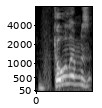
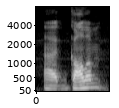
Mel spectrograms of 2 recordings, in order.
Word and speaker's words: golem: dotes quite a bit golems rampage I don't know why some people say Gollum Gollum is spelled with a u and two L's and is just a different word Gollum Gollum it's a comes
